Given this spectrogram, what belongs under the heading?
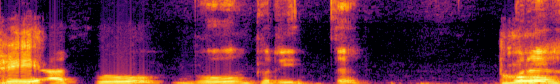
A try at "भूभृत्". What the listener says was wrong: भूभृत। यहाँ हलंत है ना, तो यहाँ हमें मुंह बंद करना पड़ेगा। भूभृत। भूभृत।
